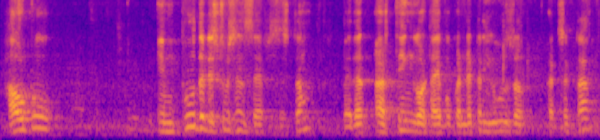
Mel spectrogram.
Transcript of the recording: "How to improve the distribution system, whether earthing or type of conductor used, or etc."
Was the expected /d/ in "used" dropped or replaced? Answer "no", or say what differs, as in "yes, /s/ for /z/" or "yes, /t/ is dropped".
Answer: yes, /d/ is dropped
